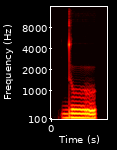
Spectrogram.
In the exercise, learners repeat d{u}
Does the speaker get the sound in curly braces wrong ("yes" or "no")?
no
